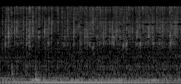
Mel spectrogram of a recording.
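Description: Water runs steadily from a faucet into an RV sink, a constant close hiss and splash with a low pump hum beneath it, with no talk.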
